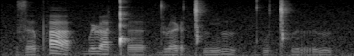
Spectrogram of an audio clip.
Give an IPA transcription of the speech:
zɜ˩˧pʰa˥˨ | bə˦ɭa˩˧˩ ǃʰɜ˩ | dɹɜ˩˧˩ɽə˩ǀʰɯ˩˧˩ŋɯ˥˨ | kʷʰɯ˩˧ǀʰɯ˩˧ rɯ˩˧˩

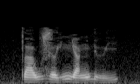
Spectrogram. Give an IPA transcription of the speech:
t̪a˨˦wzə˨˦jɲa˨˦ŋ ɗɨ˨˦j

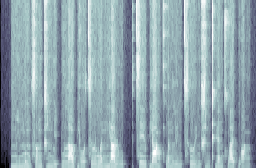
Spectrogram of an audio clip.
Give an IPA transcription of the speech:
mi˨˦n̪ʊ˥˨ŋ sɤ˥˨ŋt͡ɕi˥˨ŋli˨˦pu˦ lɑ˦ʊ̯pjo˨˩ʊ̯ t͡sɹ̩˨˦lwə˨˦nn̪jä˥˨ɻu˨˦ | t͡se˨˩ɪ̯pjɑ˥˨ŋkʰwə˩n ly˨˩nt͡sʰɹ̩˥˨ y˨˩nɕi˥˨ŋ t̪ʰɥɛ˦nt̪ʰwa˨˦ɪ̯ pwɑ˨˩ŋ

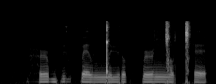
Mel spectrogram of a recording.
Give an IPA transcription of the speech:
hə˞bɓyk͡pɛu̯ ŋ͡ǃyɾo k͡pə˞ŋ͡ǀoǀʰɛ

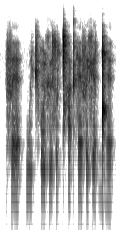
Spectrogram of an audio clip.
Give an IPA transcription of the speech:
fɛ | wɨt͡ʃʰõ xʲosoǀʰakʰɛ fɛxʲa ɡ͡ǃɛ

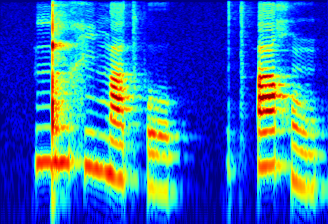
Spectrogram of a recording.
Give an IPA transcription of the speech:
ŋ͡ǃʉ˦ xi˦ŋa˧t͡sʼo˨ | t͡sʼa˦χũ˨

